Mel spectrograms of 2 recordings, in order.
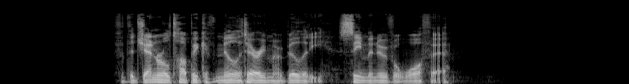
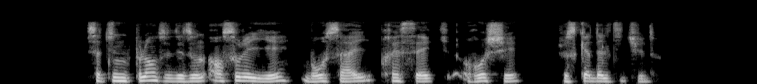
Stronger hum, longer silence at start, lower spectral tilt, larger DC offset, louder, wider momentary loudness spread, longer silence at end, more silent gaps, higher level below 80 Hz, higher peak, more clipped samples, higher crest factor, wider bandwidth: neither; first, 1.15 s vs 0.9 s; about the same, -4.5 dB/octave vs -5 dB/octave; neither; second, -19 LUFS vs -16 LUFS; about the same, 10 LU vs 11 LU; first, 1.8 s vs 1.05 s; second, none vs 5.38-5.56 s; first, -36 dBFS vs -52 dBFS; about the same, -2 dBFS vs -2 dBFS; neither; first, 20 dB vs 14 dB; first, 11.5 kHz vs 8 kHz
